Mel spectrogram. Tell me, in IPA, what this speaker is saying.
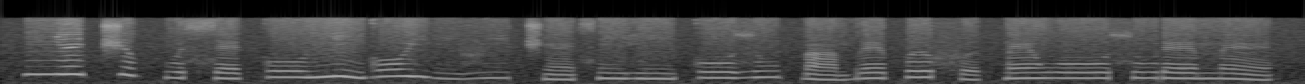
ɲ ɛ̃˦ t͡ʃ ə˦˨ kʷ ə˨ s ɛ˨ k oː˧ ɲ ĩ˦˨ ɡ oː˦ j i˨ v i˧ t͡ʃ ɛ̃˨ s ĩ˧ ɣ ĩ˨ k o˧ z u˧ ɓ ã˨ b ɛ˧ p ə˦ f ə˨ k͡p ɛ̃˦ w oː˦ s u˦ ɾ ɛ˦ m ɛ̃˦˨

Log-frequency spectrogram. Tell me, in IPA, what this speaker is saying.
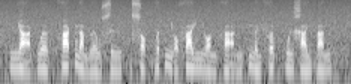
ɲ a̰ː˧˨ k w əː˨˩ k̚ f a˦˥ k̚ n a˧˩ m l ə˧˩ w s ɨ˨˩ | s ɔ˨˩ k̚ v ə˦˥ t̚ ɲ ɔ̰˧˥ f a˧ j ɲ ɔ˨˩ n f a̰ː˧˨ n ə˦˥ t̚ n ə˧˩ j f əː˦˥ p̚ h w ɨ˨˦ x a˨˦ j ɓ a˨˦ n

